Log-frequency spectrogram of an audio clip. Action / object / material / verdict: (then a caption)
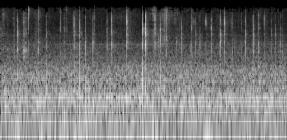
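scrape / horn comb / horn / none. Long nails scratch along the teeth and spine of a translucent amber comb, probably horn, with a dark edge. Quiet, irregular bright clicks and scratchy ticks patter rapidly over a soft, steady hiss, with a few sharper crisp snaps standing out.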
